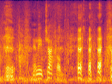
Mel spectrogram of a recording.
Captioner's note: laughs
